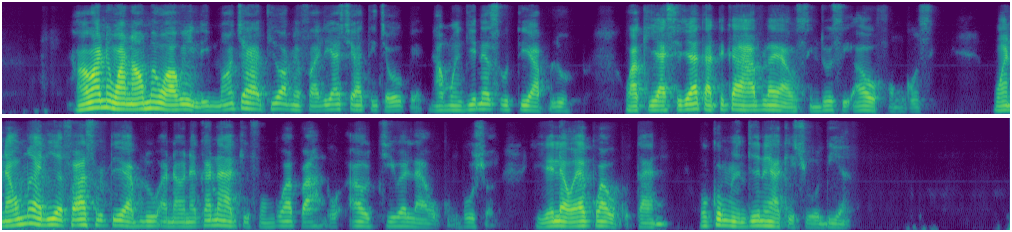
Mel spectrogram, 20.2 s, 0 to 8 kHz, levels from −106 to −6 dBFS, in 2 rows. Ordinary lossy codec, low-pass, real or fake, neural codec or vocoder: Opus, 64 kbps; 7.2 kHz; fake; codec, 16 kHz, 4 kbps, X-Codec, HuBERT features, trained on LibriSpeech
